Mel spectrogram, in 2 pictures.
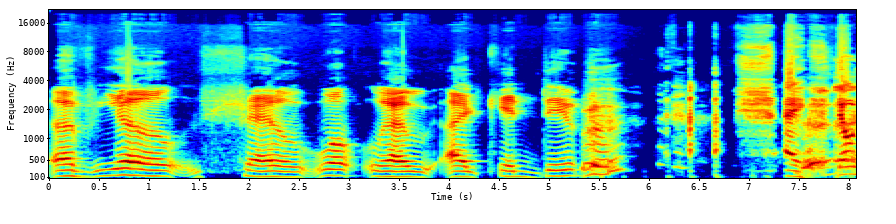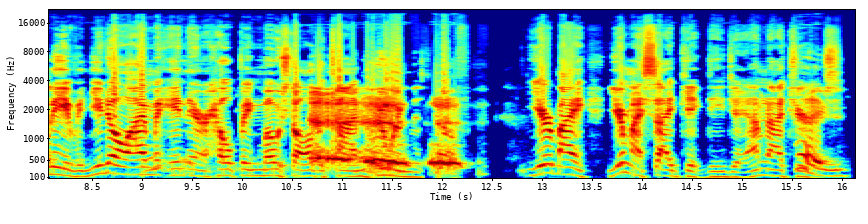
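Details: Young adult man with cerebral palsy who uses a wheelchair; dysarthria due to cerebral palsy.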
